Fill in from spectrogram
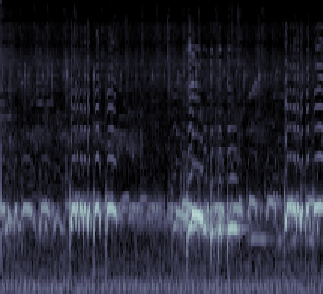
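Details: Local zebra dove with a big voice, used to prompt other zebra doves to sing quickly: short rolling coo phrases, loudest in the middle, with a low hum underneath.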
